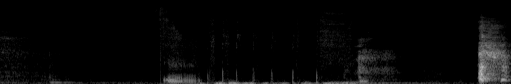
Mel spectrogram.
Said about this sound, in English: I'm pretty sure I've been developing this cough. It's not COVID. I haven't had COVID yet. And I don't have any other symptoms, but like for weeks, I've just had this like intermittent cough that I can't get rid of.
